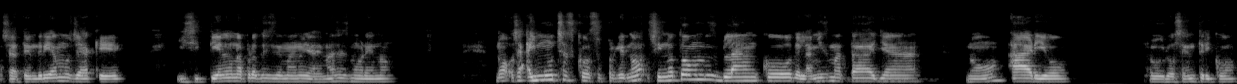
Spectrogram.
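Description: Against a quiet background, a man with a fairly high pitch and ordinary pitch variation speaks at a moderate pace, leaving long, frequent pauses. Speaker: host of live creative talk series. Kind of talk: moderated panel interview, livestream. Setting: live online stream. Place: home room. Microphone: video call.

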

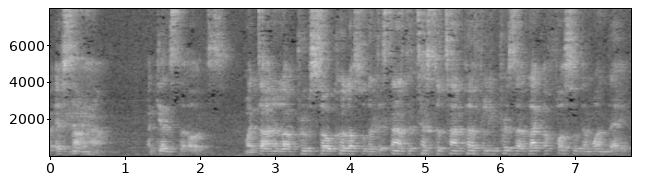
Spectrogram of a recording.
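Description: A man at a fairly quick pace, monotone and flat, with audible room echo and light background noise. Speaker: performance poet. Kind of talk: spoken word poetry performance. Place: stage. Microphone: camera far.

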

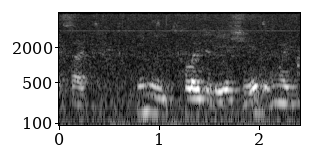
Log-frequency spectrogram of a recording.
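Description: A man talking at a moderate pace over noticeable background noise. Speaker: council presenter. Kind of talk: presentation of monitoring data. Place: meeting room. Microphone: podium.

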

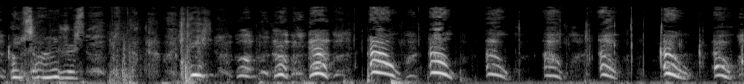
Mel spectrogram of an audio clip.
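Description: This cartoonish character voice is extremely high-pitched. It moves at a very slow pace with long, frequent pauses. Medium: puppet.

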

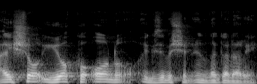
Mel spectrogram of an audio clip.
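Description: Over a quiet background, a man at medium pitch with a Palestinian accent speaks at a moderate pace in a dark, mellow tone with ordinary pitch variation. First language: Arabic. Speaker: artist and gallery founder. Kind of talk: interview. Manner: halting, many filler sounds. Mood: calm, reflective storytelling. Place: home room.

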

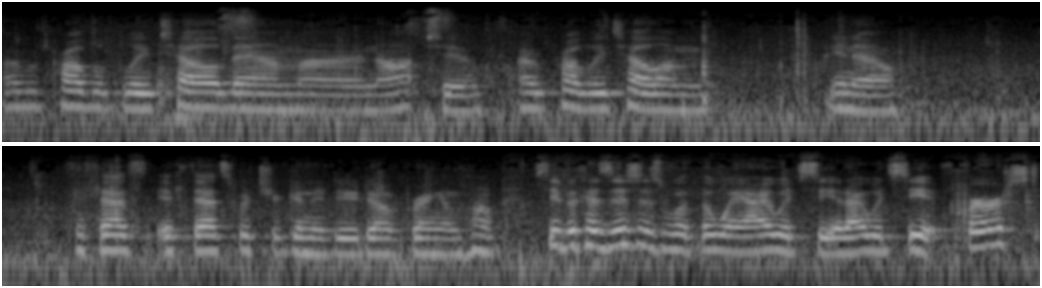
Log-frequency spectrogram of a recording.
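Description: This is a woman with an American accent and an unremarkable speaking voice. Her pace is moderate and her intonation fairly even. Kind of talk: documentary interview. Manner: argumentative.

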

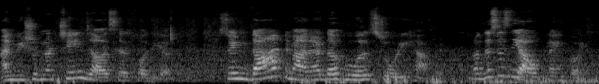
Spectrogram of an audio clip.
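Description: Noticeable background noise surrounds the recording. A woman talks at a fairly quick pace. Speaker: teacher. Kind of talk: lecture. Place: home room. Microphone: phone near.

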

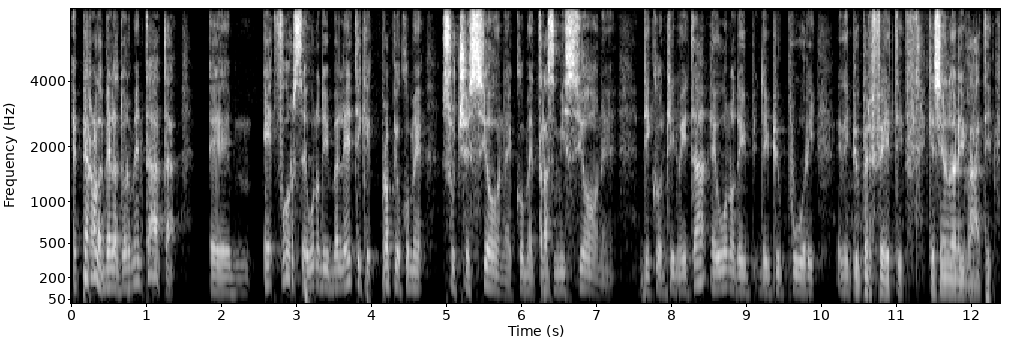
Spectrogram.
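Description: At a moderate pace, a man speaks at medium pitch. His intonation is lively. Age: 60s. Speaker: dance journalist and magazine editor; dance journalist. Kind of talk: public talk with video commentary. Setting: theatre with live audience. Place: hall. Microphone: headset.

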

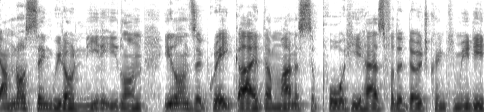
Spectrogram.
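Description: A man's very fast speech at a medium pitch, with ordinary pitch variation. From New Zealand. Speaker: crypto YouTuber. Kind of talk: casual commentary video. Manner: animated.

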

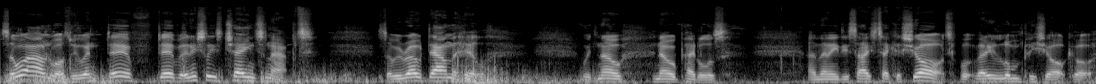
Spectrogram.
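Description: There is noticeable background noise as a man speaks at a moderate pace with ordinary pitch variation and long, frequent pauses, in a dry sound with no echo. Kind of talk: casual vlog chat. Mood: amused, joking. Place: open country. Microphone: phone near.

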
